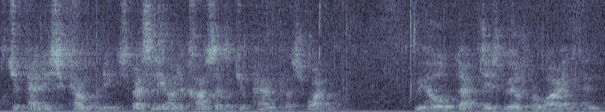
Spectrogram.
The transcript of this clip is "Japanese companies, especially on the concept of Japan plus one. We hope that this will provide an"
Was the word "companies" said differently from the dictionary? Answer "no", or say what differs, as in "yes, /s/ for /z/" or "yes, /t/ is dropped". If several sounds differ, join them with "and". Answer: yes, /z/ is dropped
